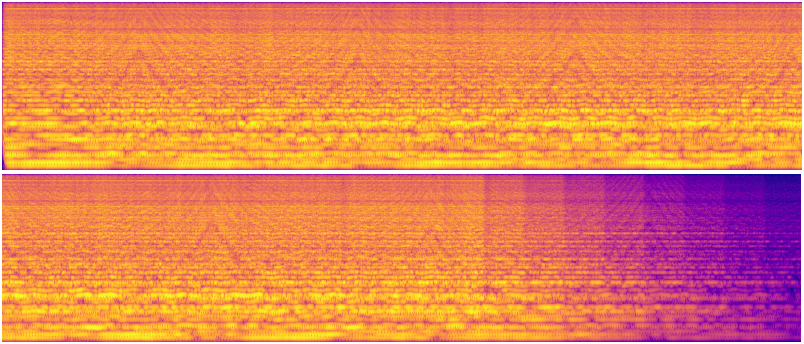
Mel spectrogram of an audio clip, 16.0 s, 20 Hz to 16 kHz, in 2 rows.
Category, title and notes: Soundscapes > Synthetic / Artificial
Ambient 2 C-G-F Chord
Synthed with Vital only. I parallelly linked it to 2 channel, first channel put a Vocodex and set ''PWM'' as carrier, second channel put Vocodex too but ''Organ'' is its carrier, finally I layered them both. Final Process just used a ZL EQ to boost F3 frequency. To use it better, just drag it into your Flstudio sampler, select ''stretch pro'' as its stretch mode, and set format to -200 cent. Volume ENV can set as below: Hold: 0% ATT: 0% DEC: 0% SUS: 100% Release: 21.8518857844174% Release tension: 10.546875% Try to play it in 90-110 bpm with A4-F5 key range is better.
Ambient, analog, Atomosphere, Pad, synthwave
